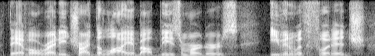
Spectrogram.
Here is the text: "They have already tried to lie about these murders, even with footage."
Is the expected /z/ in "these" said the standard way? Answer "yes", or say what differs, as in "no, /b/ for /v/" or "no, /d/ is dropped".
yes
